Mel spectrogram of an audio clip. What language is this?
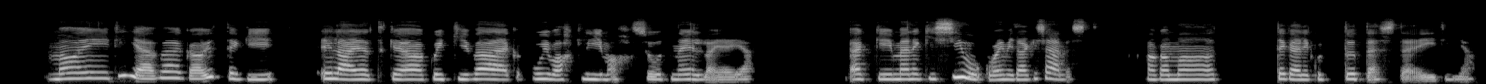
Võro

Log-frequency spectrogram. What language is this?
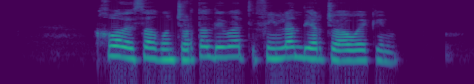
Basque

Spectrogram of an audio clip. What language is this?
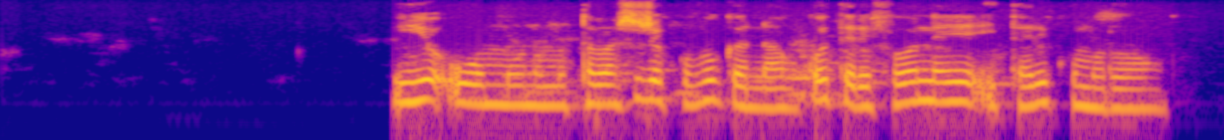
Kinyarwanda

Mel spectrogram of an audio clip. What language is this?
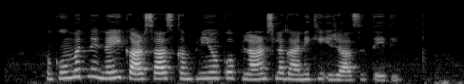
Urdu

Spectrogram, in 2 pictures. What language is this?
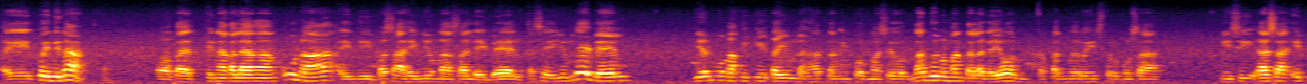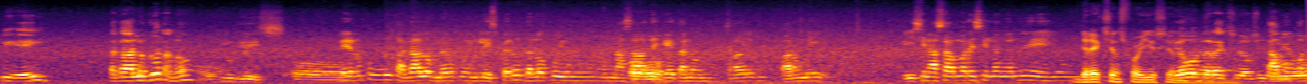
Filipino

